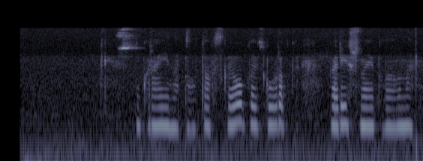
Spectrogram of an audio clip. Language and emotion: Russian, sad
